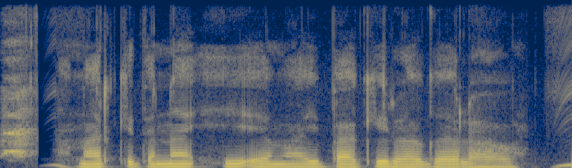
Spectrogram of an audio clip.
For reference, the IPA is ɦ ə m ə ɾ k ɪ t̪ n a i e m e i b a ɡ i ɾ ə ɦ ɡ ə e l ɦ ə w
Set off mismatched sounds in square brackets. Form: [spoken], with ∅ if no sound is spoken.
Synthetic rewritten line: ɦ ə m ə ɾ k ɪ t̪ n a i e m [a] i b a [k] i ɾ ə ɦ ɡ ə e l ɦ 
